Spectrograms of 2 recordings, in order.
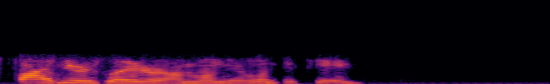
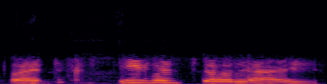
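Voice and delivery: normal talking voice

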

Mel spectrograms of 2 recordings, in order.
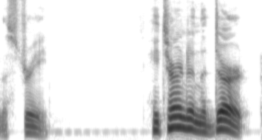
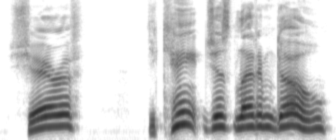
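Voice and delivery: pleading deputy; 10 semitones higher, 5 dB louder, slower than usual. A narrator's reading. Pete the deputy protests.

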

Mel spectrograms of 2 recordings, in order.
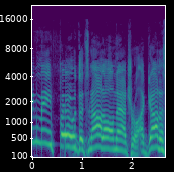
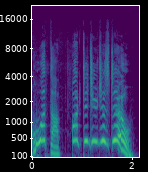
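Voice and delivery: high, appalled yelp; higher appalled outburst; shocked; 7 semitones higher than usual. Retold or imitated. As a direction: recoil in disgust at the dog. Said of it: "And you're like".

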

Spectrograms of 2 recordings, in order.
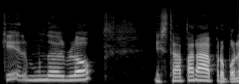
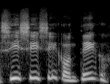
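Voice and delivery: much higher, eager yes yes yes; eager insistence; 9 semitones higher than usual. Retold or imitated. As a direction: insist brightly, up high. Javier insists people want him.

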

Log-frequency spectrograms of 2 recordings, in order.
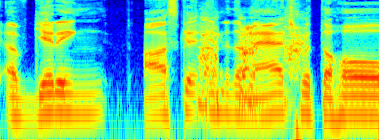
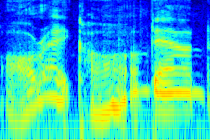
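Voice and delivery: higher, much softer soothing voice; calm the upset wrestlers down, higher and quieter; placating bookers; 7 semitones higher, 6 dB quieter than usual. Retold or imitated. Bookers calming wrestlers backstage, high and hushed. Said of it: "And they were like".

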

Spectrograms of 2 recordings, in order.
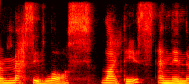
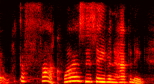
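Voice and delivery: bewildered inner voice; 6 semitones higher than usual. Retold or imitated. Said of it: "a big part of me going".

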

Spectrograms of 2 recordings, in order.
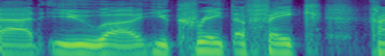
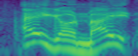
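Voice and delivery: a hammed-up Aussie greeting, pitched higher; mock Australian, raised and sing-song; bad Australian accent; 8 semitones higher than usual. Telling friends about Aussies greeting him, mock Australian accent. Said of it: "No, it's terrible".

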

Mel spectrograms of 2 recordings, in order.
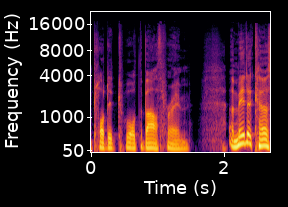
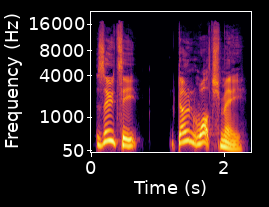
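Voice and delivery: higher and slow, pleading; uneasy plea; 10 semitones higher, slower than usual. A narrator's reading. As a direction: beg it to stop. Mark pleads with device.

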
